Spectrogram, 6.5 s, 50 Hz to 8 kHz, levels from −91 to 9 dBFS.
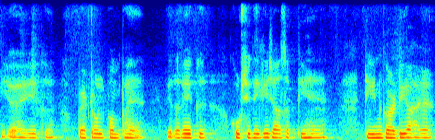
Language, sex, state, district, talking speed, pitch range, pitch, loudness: Hindi, female, Haryana, Rohtak, 140 wpm, 215-220 Hz, 215 Hz, -16 LUFS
